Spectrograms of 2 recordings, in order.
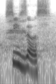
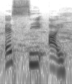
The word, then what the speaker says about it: scissors: Scissors. S-C-I-S-S-O-R-S, scissors. I need a pair of scissors to cut the paper.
